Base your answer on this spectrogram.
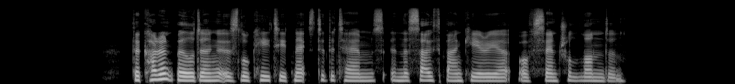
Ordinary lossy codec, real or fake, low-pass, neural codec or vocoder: none; real; 14.4 kHz; none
